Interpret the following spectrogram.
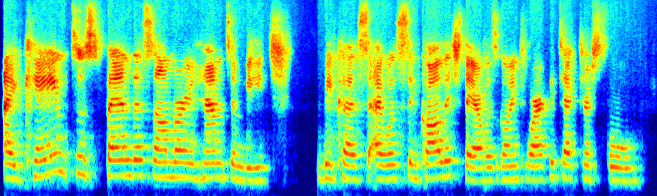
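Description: A woman's voice: medium pitch, fairly even intonation, moderate pace, rough recording. A woman in her forties from the Dominican Republic with a Dominican Spanish accent, telling her story in an interview, earnest and full of ums and restarts. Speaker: interview guest. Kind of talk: conversational interview.

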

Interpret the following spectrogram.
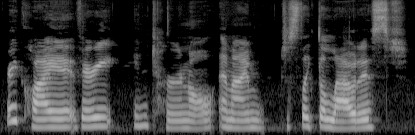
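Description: A woman from Southern California, a podcast guest chatting casually and acting out quotes in a loud, lively way. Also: a little high, unhurried. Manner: loud, animated storyteller who acts out quotes.

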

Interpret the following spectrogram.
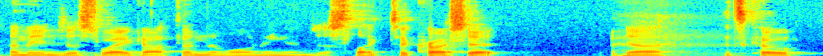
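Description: Laid-back young man, lowish voice. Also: flat delivery, fairly quick, a little mellow, slight background noise. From New Zealand. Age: 20s. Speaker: podcast guest, trail runner. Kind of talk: casual chat.

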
